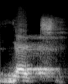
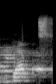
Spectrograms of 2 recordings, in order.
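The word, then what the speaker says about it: debts: Unable to पे हिज डेट्स, है ना, जो अपने डेट्स या कई बार डेब्ट्स भी बोलते हैं। सो it means डेट्स इज the right pronunciation, right, date is the correct pronunciation.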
